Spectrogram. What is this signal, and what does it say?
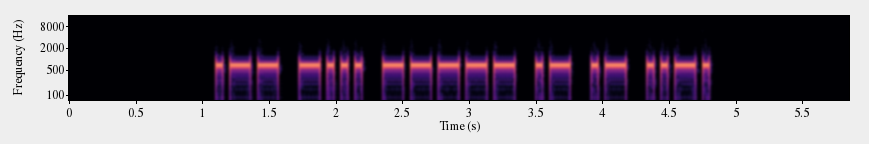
Morse code, heard as a keyed tone, about 21 wpm, 700 Hz. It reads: WB0AAF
